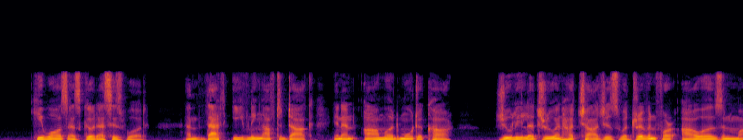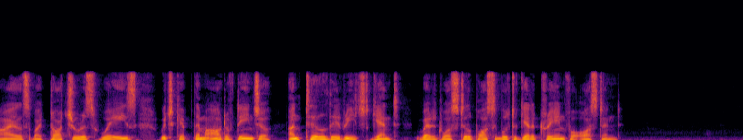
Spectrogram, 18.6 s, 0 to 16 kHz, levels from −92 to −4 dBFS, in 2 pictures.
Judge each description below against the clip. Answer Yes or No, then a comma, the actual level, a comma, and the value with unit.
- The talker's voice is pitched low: Yes, low, 120 Hz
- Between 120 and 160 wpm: No, average, 170 wpm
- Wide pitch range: No, average, 3.4 semitones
